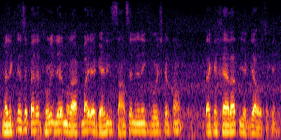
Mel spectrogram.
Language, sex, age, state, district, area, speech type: Urdu, male, 60+, Delhi, Central Delhi, urban, spontaneous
